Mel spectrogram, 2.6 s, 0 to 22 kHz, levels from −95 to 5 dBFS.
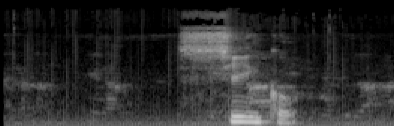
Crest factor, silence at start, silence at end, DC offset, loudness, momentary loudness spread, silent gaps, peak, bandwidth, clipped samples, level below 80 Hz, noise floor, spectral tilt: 20 dB; 1.2 s; 0.65 s; under 0.1%; -25 LUFS; 14 LU; none; -10 dBFS; 15 kHz; under 0.1%; -56 dBFS; -55 dBFS; -4.5 dB/octave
